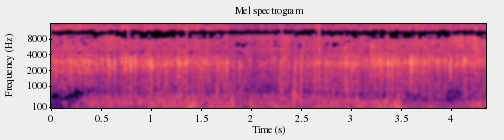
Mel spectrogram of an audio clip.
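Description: Bicycle rolling over a rough road surface: a steady rush of tyre and wind noise on the microphone, with scattered small clicks and rattles from the bike.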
